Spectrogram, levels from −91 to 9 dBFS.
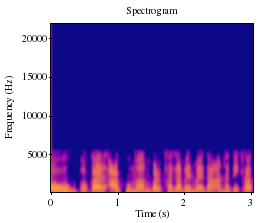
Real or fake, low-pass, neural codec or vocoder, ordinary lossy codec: real; 5.4 kHz; none; none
